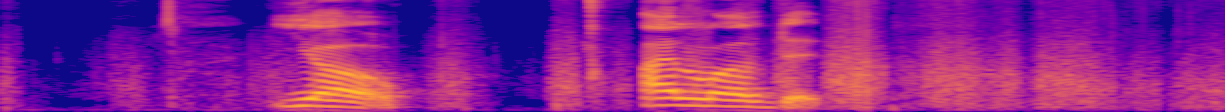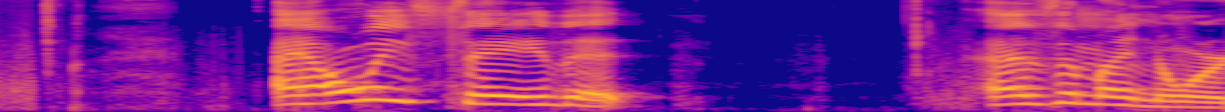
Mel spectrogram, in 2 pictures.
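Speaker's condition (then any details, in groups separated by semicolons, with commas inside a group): Cerebral palsy; physical disability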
